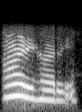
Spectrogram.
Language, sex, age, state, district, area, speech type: Kannada, female, 18-30, Karnataka, Gulbarga, urban, conversation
